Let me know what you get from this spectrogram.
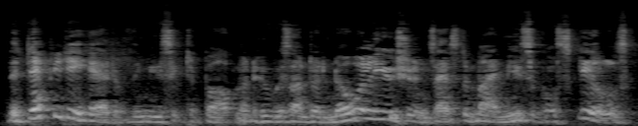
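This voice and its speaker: A woman reading a literary story aloud as an expressive storyteller. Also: fairly low pitch, brisk, vocal fry.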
